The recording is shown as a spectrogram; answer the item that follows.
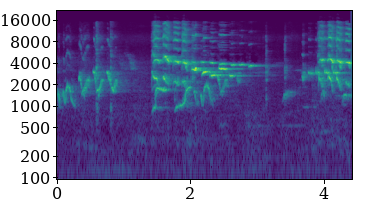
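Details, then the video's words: After moulting, a white-rumped shama raises its fighting mood with looping whistled phrases, then a loud, sustained, sharp high passage, a short pause and another shrill burst. "Meningkatkan secara bertahap emosi dan fighter Murai Batu stlh mabung"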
